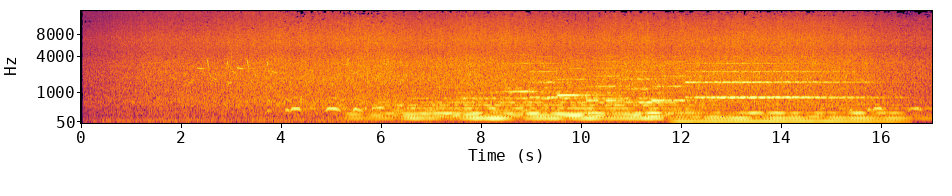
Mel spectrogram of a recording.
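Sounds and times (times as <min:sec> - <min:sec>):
rushing water: 0:00.0 - 0:17.0
soft hoots: 0:03.7 - 0:06.6
soft sustained music pad: 0:05.2 - 0:17.0.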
